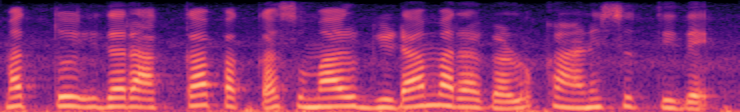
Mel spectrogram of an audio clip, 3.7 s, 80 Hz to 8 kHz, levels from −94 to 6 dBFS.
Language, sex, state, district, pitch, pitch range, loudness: Kannada, female, Karnataka, Bangalore, 225 Hz, 205-240 Hz, -14 LUFS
